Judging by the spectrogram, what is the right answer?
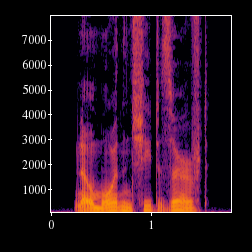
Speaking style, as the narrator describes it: Swan muttered

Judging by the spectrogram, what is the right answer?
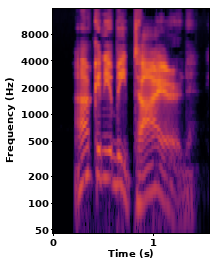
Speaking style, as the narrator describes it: he asked her

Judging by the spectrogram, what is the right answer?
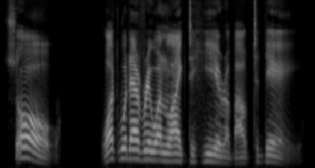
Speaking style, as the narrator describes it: Scarpy rumbled, his deep voice rolling out like distant thunder

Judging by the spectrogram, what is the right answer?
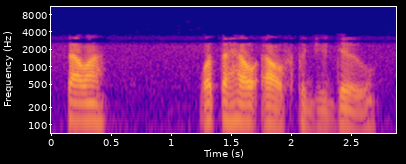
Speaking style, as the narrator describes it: Leo said quietly

